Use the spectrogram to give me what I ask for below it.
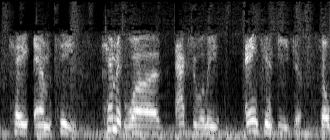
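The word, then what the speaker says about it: Kemet: we really want to talk about is also Kim it and and that's spelled kmt Kim it was actually ancient Egypt so before it was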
